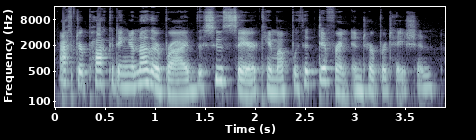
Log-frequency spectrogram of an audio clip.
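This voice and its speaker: A woman's voice: medium pitch, expressive, fast, a bit bright, slightly rough. A woman narrating a novel as an amateur read-aloud, in a scripted storybook style. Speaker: amateur audiobook reader.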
